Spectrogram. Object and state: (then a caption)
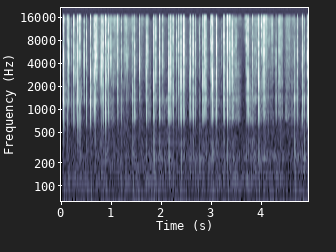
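Plastic lotion tube. Long nails rapidly tap and scratch the surface of a squeezable plastic tube of Palmer's cocoa butter hand cream that looks full. The result is a quiet, fast run of crisp, dry clicks mixed with scratchy, crinkling rasps, all high-pitched with no low end and no ring after each tap.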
